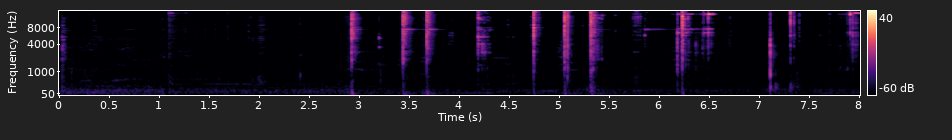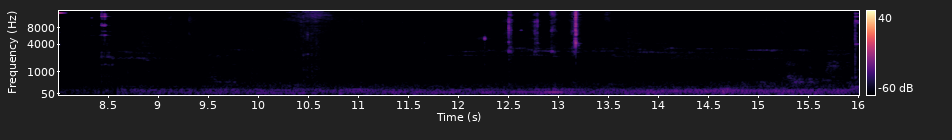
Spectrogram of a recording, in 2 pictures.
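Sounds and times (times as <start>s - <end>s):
small metal parts clinking: 2.9s - 8.6s, 12.4s - 13.3s.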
